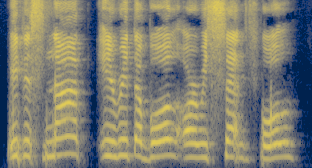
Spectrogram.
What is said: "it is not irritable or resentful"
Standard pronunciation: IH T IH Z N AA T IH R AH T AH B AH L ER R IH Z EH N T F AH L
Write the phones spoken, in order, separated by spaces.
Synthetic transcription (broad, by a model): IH T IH S N AA T IH R AH T AH B AH L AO R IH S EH N T F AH L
